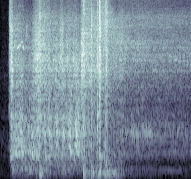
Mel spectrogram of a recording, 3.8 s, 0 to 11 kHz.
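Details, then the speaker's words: 1979 Pontiac Trans Am cranking on a first start attempt: loud, irregular pops and bangs with flames through the intake and exhaust, no catch. Base ignition timing needs setting. "Yeah, she definitely going to need the base timing set. You can see that flame action coming out."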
